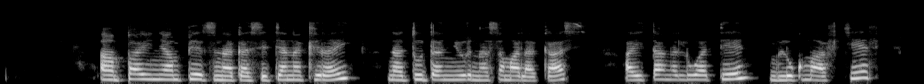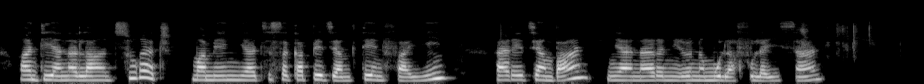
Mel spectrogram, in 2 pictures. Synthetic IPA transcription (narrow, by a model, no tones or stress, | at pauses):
ampaniamiped͡zinəɡazet̪ianakiɾaj | nad̪ud̪əniuɾunasamalaɡasi̥ | aɦit̪anəluət̪eni̥milukumavi̥kʲeli̥ | and̪ianalaːnt͡suɾaʈ͡ʂə̥ | mameniat͡sisakaped͡zamit̪eniv̥aini̥ | aɾet͡siambani̥nianaɾaniɾunəmuləfulaiz̥ani̥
